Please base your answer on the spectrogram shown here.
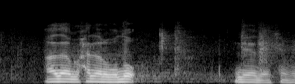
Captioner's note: Arabic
